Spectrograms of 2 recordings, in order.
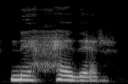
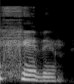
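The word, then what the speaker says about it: הדר: te ves maravilloso acáder no es nether no va con una Head sino con una Hey con una H entonces Recuerden que la H la pronunciación en hebreo es como un suspiro neder none header neder OK Para hacer una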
